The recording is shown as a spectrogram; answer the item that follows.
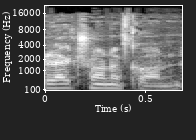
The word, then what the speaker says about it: Electronicon: You're asking about Electronicon. Are you asking about whether it was the which biggest I mispronounced at the start of the show? Electricon.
